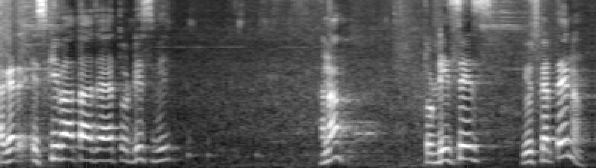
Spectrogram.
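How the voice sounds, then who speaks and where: Guy teaching english grammar, high voice, spells letters out slow and quizzes the class then answers himself. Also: slight background noise. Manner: asks students questions and answers them himself; spells out letters slowly, stresses pronunciation. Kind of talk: classroom lecture.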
